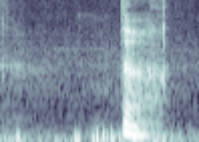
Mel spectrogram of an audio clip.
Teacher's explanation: t, pronounced with the front of the tongue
